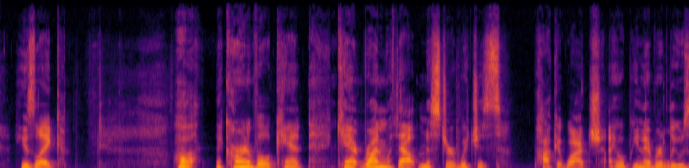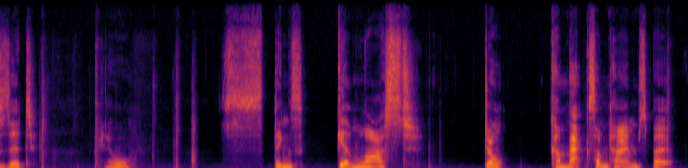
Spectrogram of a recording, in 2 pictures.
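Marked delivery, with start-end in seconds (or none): 1.8-13.6 muttering under the breath, slower. A carnival character waits for more patrons, muttering to himself. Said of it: "starts muttering to himself".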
